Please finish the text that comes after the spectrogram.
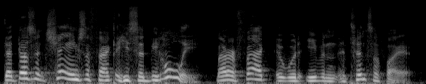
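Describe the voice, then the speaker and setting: Animated, high-pitched man preaching. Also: quick pace. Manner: animated, rhetorical questions and check-in tags like "right?". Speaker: preacher teaching a congregation. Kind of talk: conversational sermon teaching.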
